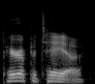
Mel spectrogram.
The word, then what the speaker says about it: Peripeteia: Peripeteia.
